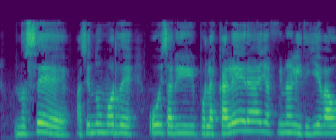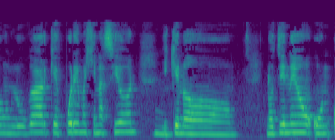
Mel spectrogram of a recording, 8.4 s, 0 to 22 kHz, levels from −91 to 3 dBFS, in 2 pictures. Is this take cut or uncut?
uncut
